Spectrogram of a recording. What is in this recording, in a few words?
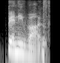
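"pennyworth", Indian English; Dictionary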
